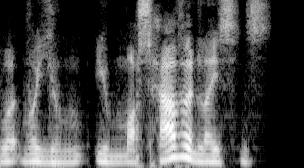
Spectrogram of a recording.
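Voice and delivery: clumsy, put-on German accent, pitched low. Retelling what a german said when asked a question, in a bad german accent. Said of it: "my German accent is really bad".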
